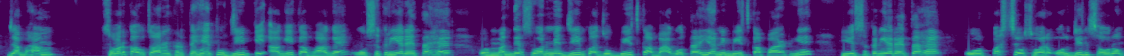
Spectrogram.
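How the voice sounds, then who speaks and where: A woman teacher explaining grammar in a classroom lesson, repeating key words slowly and answering her own questions. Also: high voice, dry recording. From Rajasthan, India. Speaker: Hindi teacher.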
